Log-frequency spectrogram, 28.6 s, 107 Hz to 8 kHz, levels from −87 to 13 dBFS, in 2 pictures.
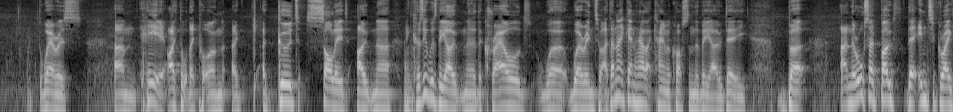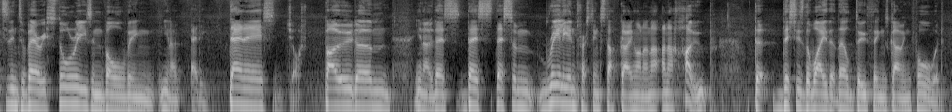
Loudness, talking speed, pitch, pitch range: -18 LUFS, 170 wpm, 115 Hz, 105-130 Hz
